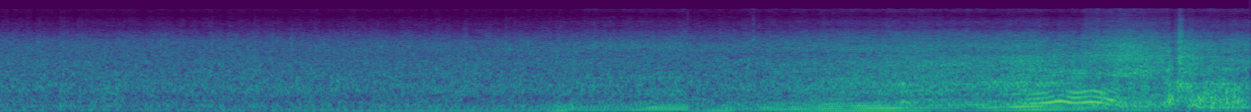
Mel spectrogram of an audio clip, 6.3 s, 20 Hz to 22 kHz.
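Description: Rushing creek water, then about three seconds in a Suzuki Jimny JB23's small three-cylinder turbo engine revs up under load as it climbs over wet rocks. Its pitch rises and wavers and it gets louder, loudest near the end.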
